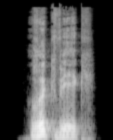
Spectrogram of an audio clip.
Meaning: way back
- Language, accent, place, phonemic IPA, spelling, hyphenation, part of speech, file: German, Germany, Berlin, /ˈʁʏkˌveːk/, Rückweg, Rück‧weg, noun, De-Rückweg.ogg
